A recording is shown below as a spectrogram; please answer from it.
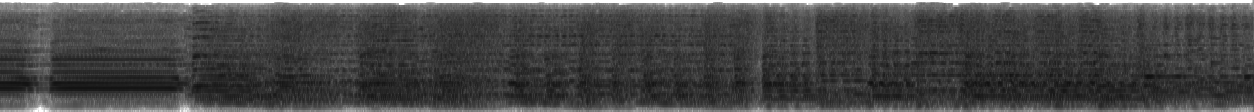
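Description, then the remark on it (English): A steam whistle sounds a sustained, chord-like blast, followed by the loud, busy, continuous churn of a locomotive getting under way. No one speaks. “The steam pressure is up, and we're off on the second leg of our swift journey across America”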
